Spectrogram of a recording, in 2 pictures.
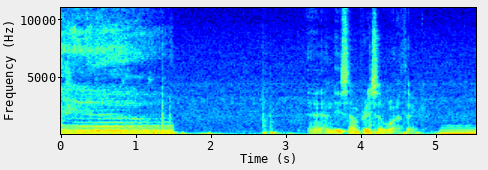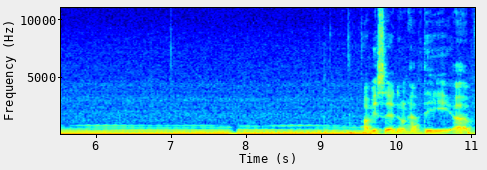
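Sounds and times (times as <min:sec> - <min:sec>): synthesizer chords with bass: 0:00.0 - 0:01.6, 0:05.0 - 0:09.8.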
